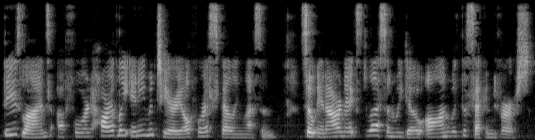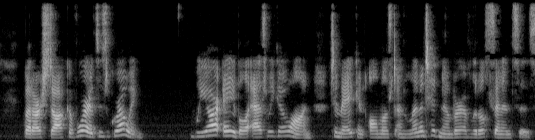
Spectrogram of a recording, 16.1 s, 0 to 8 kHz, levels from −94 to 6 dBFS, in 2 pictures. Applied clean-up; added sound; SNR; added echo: none; none; none; none.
